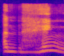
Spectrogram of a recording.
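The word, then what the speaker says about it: 은행: Enggak apa-ngapa ini kan ee mungkin kita bacanya enhang ya atau eneng gitu ya. Ada hnya eneng. Cuma karena kembali lagi hi-nya itu dihilangkan ya, jadi dia langsung kita bacanya eneng gitu.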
